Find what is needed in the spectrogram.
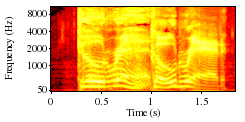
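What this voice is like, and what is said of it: Imitated announcer voice, not greasy enough. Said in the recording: “doing that voice ... See, that does kind of sound like ... It's pretty good. So it didn't have quite enough grease. I needed someone with a little more grease on their voice.”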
